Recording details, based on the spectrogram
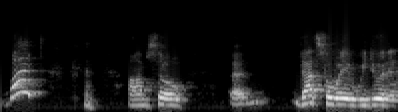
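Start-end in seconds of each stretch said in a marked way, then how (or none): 0.1-0.4 a sudden, very high squeak of disbelief; shocked what. Retold or imitated. Mock stunned reply on hearing the food is from Bahrain. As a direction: jump way up in pitch on a stunned "What?".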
